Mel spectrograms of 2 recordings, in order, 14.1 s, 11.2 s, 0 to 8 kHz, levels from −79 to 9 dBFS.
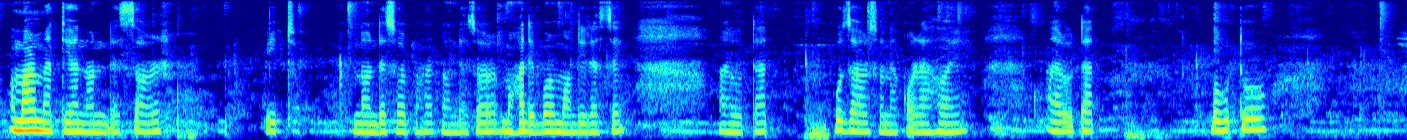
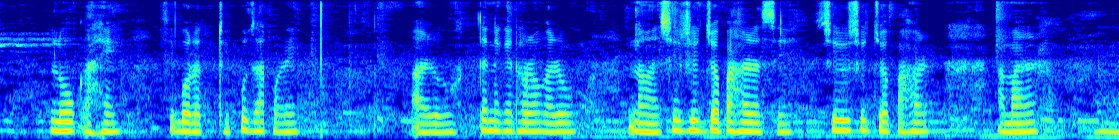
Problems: constant background noise, background conversations at intervals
